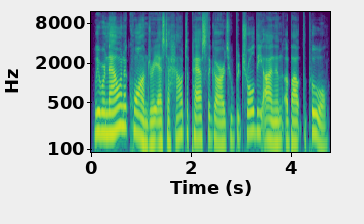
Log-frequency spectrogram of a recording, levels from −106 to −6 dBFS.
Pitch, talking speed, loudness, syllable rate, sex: 150 Hz, 250 wpm, -20 LUFS, 5.8 syllables/s, male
